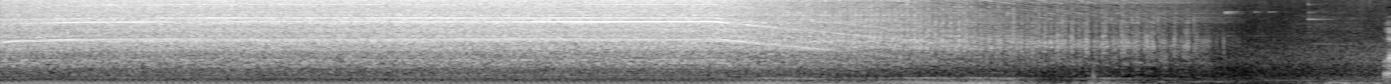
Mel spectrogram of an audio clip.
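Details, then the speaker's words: Rockwell electric saw recovered from a river, cleaned and blown out, brushes checked good, trigger zip-tied on. Steady high motor whine with an even drive rattle, holding speed smoothly. Normal running at high speed. "gotta tell you I'm high-speed that freaking thing rock and roll's holy"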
